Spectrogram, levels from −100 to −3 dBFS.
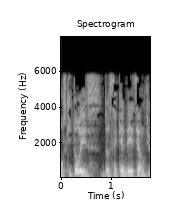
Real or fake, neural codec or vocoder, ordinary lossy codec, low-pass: fake; vocoder, 44.1 kHz, 128 mel bands every 512 samples, BigVGAN v2; MP3, 24 kbps; 7.2 kHz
